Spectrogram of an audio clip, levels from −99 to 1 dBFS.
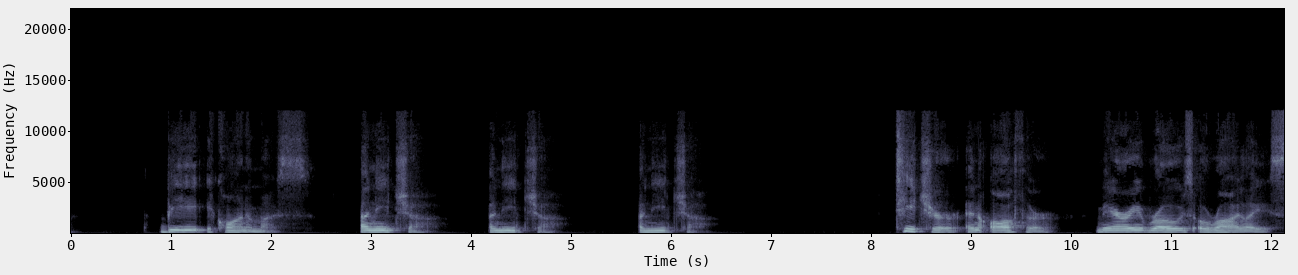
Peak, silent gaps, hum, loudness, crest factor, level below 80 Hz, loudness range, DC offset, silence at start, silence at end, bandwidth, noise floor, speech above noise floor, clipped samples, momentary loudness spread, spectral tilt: -20 dBFS; 7.37-7.41 s, 8.08-8.13 s; none; -38 LUFS; 20 dB; -82 dBFS; 9 LU; under 0.1%; 0.9 s; 0 s; 12 kHz; under -90 dBFS; over 53 dB; under 0.1%; 18 LU; -6 dB/octave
